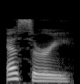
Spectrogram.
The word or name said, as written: essery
